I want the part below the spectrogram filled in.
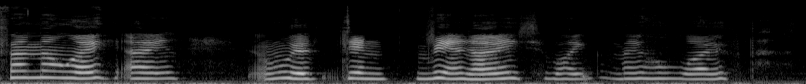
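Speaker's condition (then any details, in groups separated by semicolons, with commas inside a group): Cerebral palsy; working with speech therapist, rehearses comedy material repeatedly; speech therapy for pronunciation and breath support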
